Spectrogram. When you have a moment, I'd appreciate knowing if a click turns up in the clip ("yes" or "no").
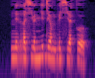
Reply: no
